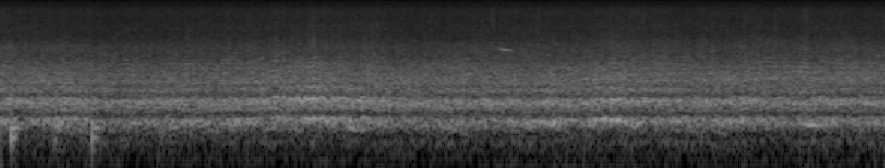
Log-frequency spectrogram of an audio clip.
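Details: Bees in a natural setting, offered for relaxation and sleep: a dense, steady swarm drone with layered humming bands and a constant level throughout, with no other clear sounds.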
